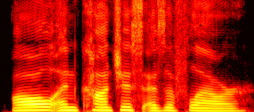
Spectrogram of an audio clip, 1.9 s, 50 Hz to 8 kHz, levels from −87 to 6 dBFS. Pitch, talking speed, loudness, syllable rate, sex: 190 Hz, 155 wpm, -15 LUFS, 4.6 syllables/s, female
